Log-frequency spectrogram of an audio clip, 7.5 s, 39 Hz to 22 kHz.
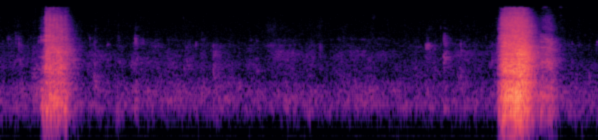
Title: Buddy cough day 8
